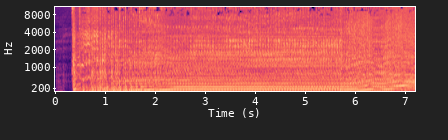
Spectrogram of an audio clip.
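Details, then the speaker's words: Bantam C350 crawler crane, believed to have a Detroit 3-53 two-stroke diesel, parked about 20 years in the woods; catches at once, revs briefly, then settles into an even idle firing on all three cylinders with no misses or knocks. Normal idle. "oh yeah it doesn't sound bad at all it's hitting on all three i don't know it's detroit's man that's they're not a lot of power but they are a lot of reliability they always run if they spin they run"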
